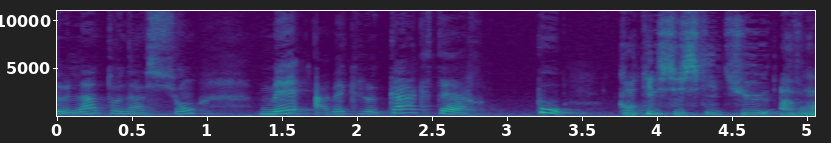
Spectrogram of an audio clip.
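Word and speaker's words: 不: 随便。Aujourd'hui, dans le chinois en bref, nous allons également nous focaliser sur le changement de l'intonation, mais avec le caractère pou.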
